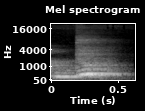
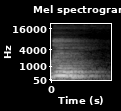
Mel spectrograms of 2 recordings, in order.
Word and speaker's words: jdu: the Czech language, that when we have a J followed by a consonant at the beginning, we usually don't pronounce that J. It's not necessary and not common. Já jdu.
